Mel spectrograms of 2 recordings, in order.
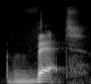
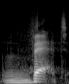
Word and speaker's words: vet: But when we remove the dot, it becomes Vet and makes a V sound.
